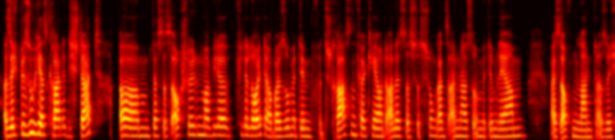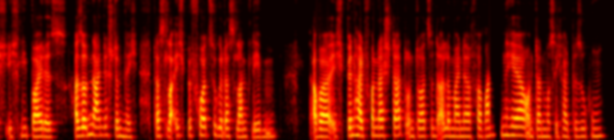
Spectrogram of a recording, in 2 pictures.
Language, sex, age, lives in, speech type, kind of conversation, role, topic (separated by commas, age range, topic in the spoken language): German, female, 45-49, United States, conversation, unstructured, none, Was denkst du über das Leben in der Stadt im Vergleich zum Leben auf dem Land?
